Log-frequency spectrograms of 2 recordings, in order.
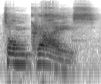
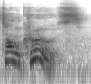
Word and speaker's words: Tom Cruise: Mission Impossible start now most people say especially here in Argentina they say Tom cries or Tom Greece or something like that well the name of this man is Tom Cruise right that's a cruise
